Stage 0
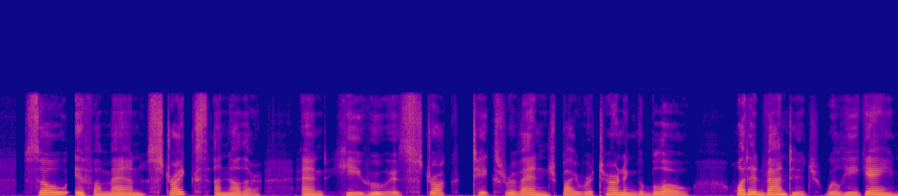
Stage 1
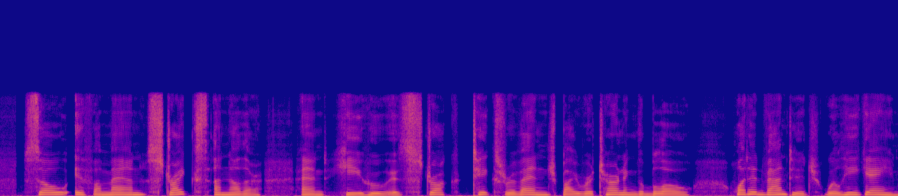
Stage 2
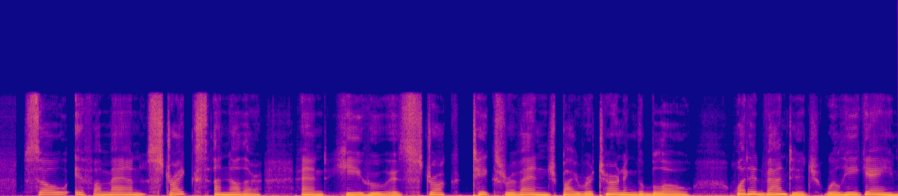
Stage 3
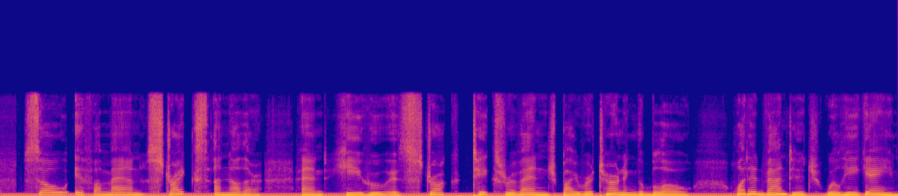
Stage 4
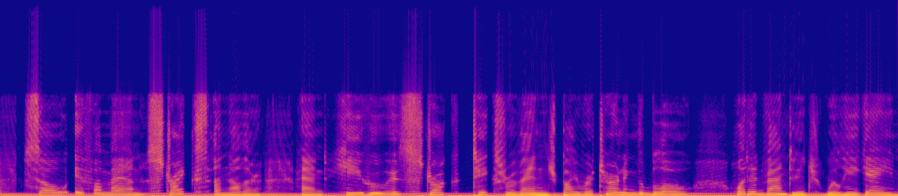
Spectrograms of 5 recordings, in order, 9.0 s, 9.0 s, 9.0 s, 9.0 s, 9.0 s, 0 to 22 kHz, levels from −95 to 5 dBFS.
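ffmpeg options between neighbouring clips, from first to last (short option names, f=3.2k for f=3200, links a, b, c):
-af "acompressor=threshold=-31dB:ratio=6,volume=3dB"
-af "asubboost=boost=9:cutoff=200,volume=4dB"
-af "aeval=exprs='val(0)+0.0316*(sin(2*PI*60*n/s)+sin(2*PI*2*60*n/s)/2+sin(2*PI*3*60*n/s)/3+sin(2*PI*4*60*n/s)/4+sin(2*PI*5*60*n/s)/5)':c=same,volume=4.5dB"
-af "aphaser=in_gain=1:out_gain=1:delay=3.8:decay=0.54:speed=0.37:type=triangular,volume=-3.5dB"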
